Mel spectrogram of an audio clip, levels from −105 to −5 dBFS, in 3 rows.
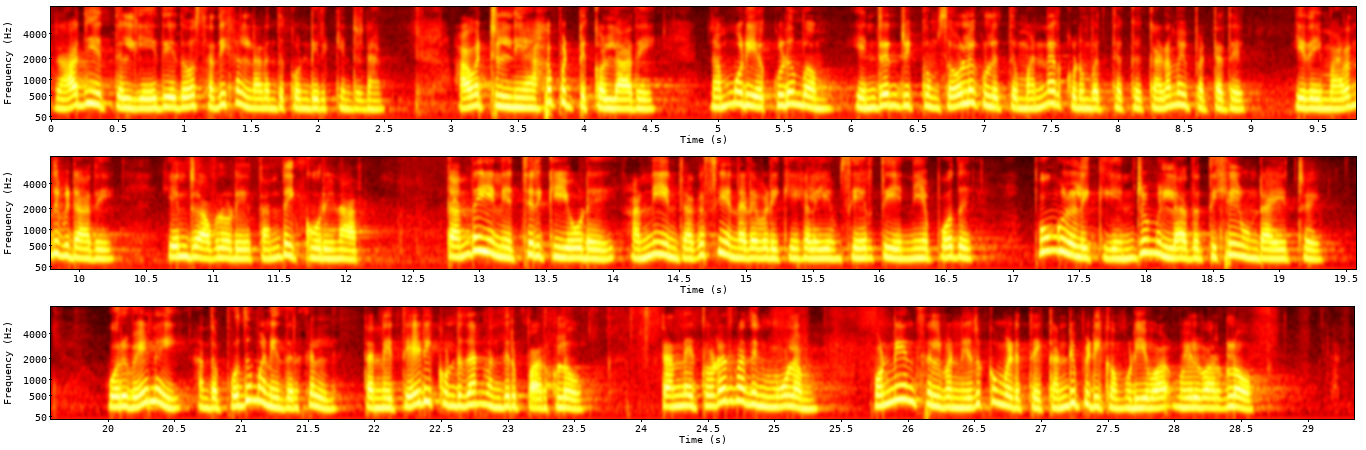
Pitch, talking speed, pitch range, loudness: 225 Hz, 105 wpm, 210-255 Hz, -19 LUFS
